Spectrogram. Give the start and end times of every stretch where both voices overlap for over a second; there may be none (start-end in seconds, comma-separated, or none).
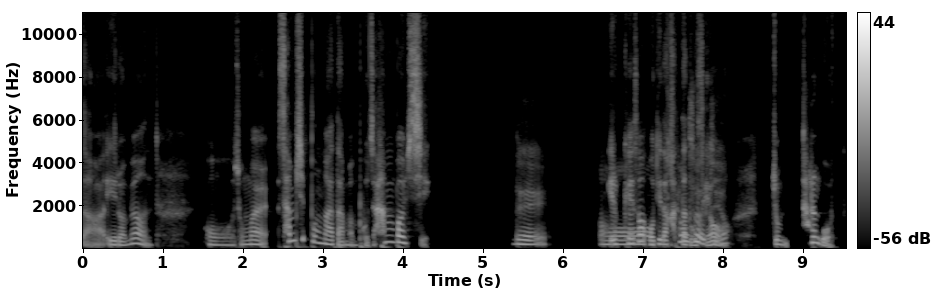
6.5-8.1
